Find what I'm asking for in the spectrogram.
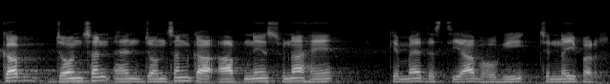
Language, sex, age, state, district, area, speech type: Urdu, male, 18-30, Uttar Pradesh, Saharanpur, urban, read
